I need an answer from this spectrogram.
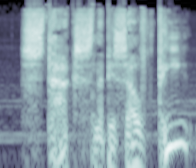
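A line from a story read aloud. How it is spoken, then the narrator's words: Admiring exclamation. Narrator (Russian): воскликнул Андерс с восхищением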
